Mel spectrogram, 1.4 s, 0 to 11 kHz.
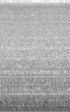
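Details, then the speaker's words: Home AC outdoor unit on an 89-degree day: low, steady electrical hum with a fan-like hiss, and the compressor tries to start but fails. Owner suspects a faulted capacitor. "So it was trying to start, but didn't. So that gives me a clue."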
